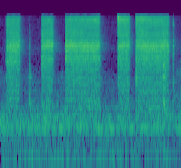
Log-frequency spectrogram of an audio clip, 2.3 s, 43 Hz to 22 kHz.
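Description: Several short bursts of contact cleaner spray hiss in quick succession, close and fairly loud, with brief pauses between each spritz, on the controls of a 1959 NuTone Model 2024 and 1962 Model 2025.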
